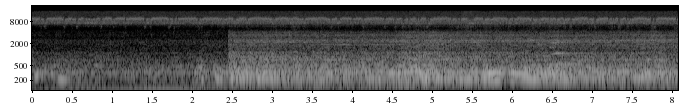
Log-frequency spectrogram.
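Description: Television playing a videotape's soundtrack: a low hum, then about two and a half seconds in the tape's sound cuts in suddenly and runs on, louder and fuller.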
